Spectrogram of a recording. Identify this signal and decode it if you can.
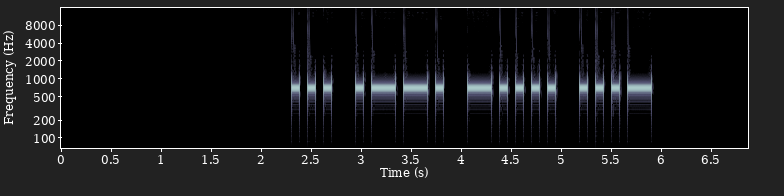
Morse code, heard as a keyed tone, about 15 wpm, 700 Hz. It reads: SP6V
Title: DXCC-100 Call Signs - 4 Characters - Repeated 3x - 15wpm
